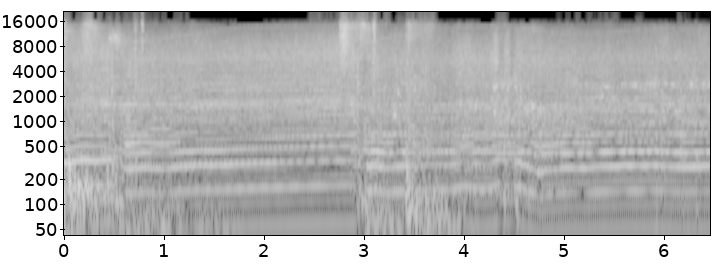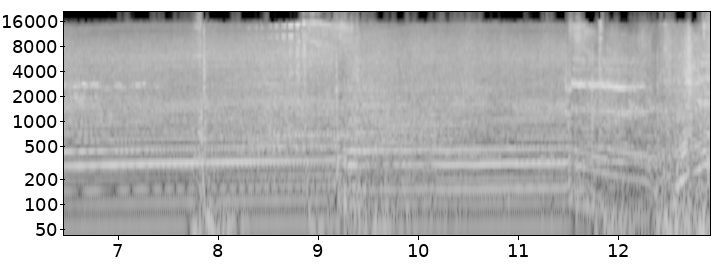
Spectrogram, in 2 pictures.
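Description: A BMW Z roadster races in the video game The Crew Motorfest, its engine droning steadily at close range with rising and falling revs as it accelerates and shifts, and tires squealing through several skidding turns.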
